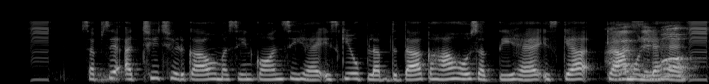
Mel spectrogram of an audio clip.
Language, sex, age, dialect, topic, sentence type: Hindi, female, 18-24, Garhwali, agriculture, question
